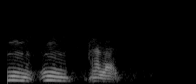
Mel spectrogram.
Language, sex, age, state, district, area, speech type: Telugu, female, 30-45, Andhra Pradesh, N T Rama Rao, urban, conversation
